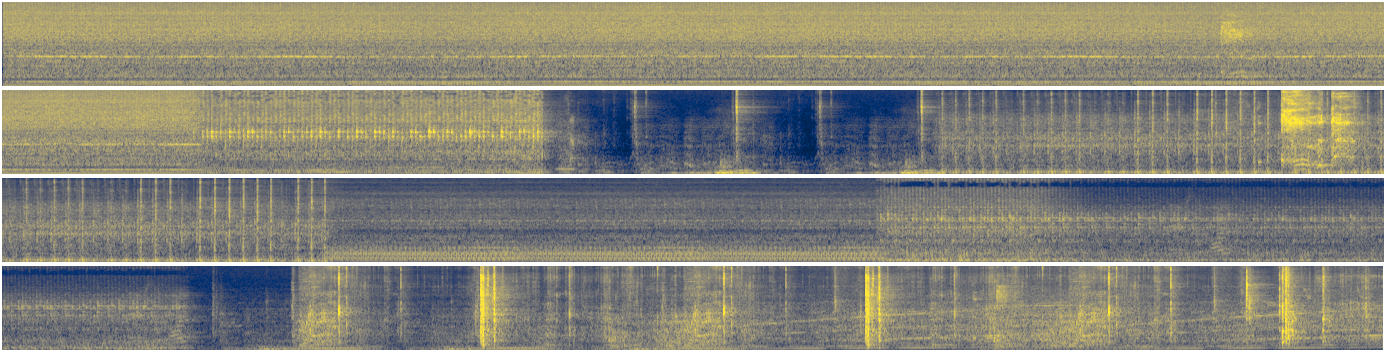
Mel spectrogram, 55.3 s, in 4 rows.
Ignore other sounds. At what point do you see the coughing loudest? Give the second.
27 s.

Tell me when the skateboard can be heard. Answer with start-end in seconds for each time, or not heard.
44.4-55.2.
